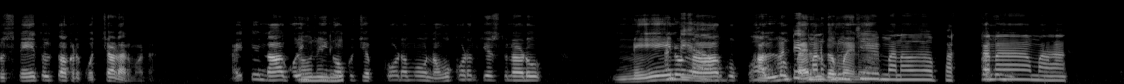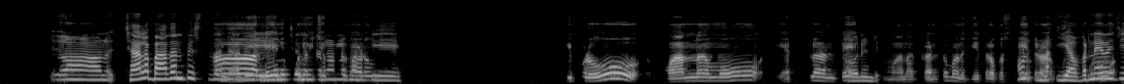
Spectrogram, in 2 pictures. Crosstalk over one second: present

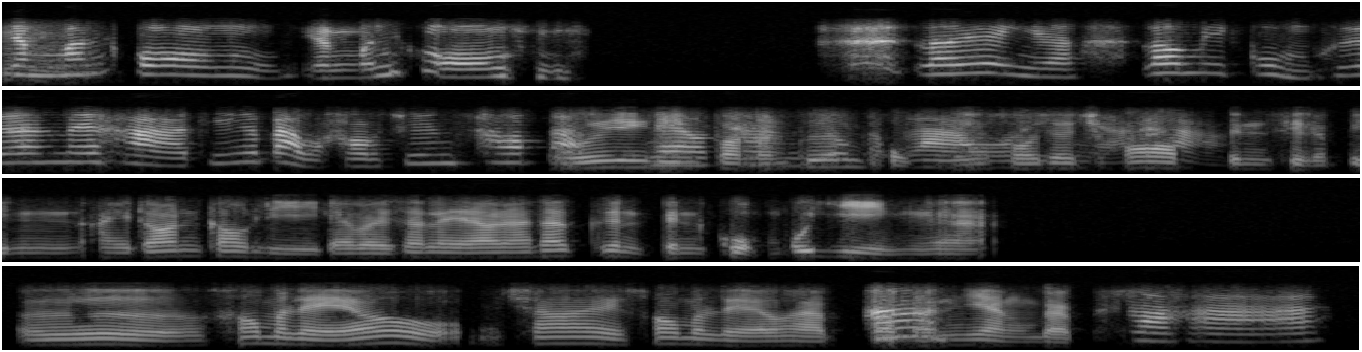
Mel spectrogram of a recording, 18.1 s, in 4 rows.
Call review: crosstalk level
present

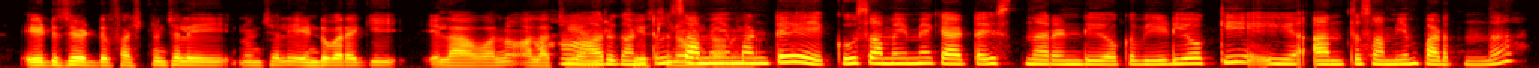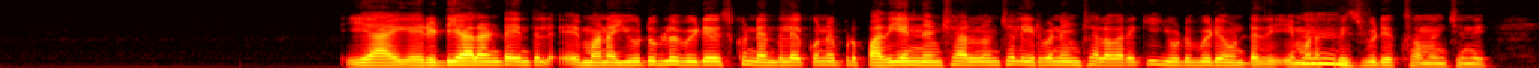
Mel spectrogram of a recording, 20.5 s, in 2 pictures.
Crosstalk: present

